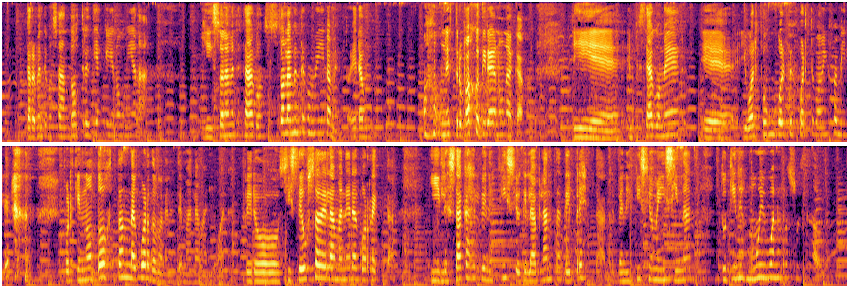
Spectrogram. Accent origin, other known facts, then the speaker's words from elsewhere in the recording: Villa Alemana, Valparaíso, Chile; pertenezco a la ciudad de Villa Alemana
